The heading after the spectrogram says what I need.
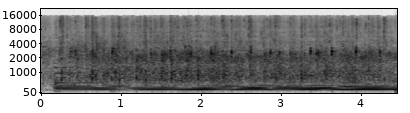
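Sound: audience clapping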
